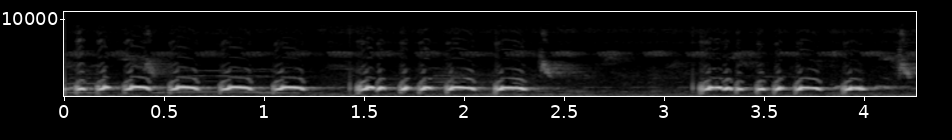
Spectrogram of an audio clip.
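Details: Zebra dove calling a rival, used to provoke and excite other doves: repeated phrases of staccato coos flowing into longer hooked notes, three phrases with brief gaps, faint high chirps of another bird.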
